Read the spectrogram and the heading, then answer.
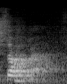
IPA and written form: ˈsʌmweə (somewhere)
